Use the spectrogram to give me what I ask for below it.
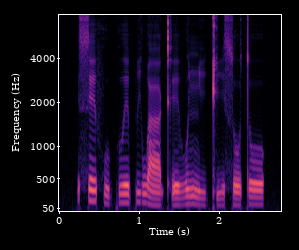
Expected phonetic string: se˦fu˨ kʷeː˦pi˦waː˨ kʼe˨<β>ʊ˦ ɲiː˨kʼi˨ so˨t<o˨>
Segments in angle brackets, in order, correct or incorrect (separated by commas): correct, incorrect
